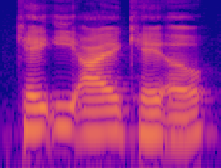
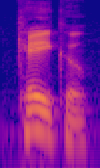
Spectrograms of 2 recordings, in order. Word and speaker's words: Keiko: always on this list Kiko is it Kiko what are the letters k-e-i-k-o Keiko Keiko in Japanese you pronounce every vowel interesting okay and the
